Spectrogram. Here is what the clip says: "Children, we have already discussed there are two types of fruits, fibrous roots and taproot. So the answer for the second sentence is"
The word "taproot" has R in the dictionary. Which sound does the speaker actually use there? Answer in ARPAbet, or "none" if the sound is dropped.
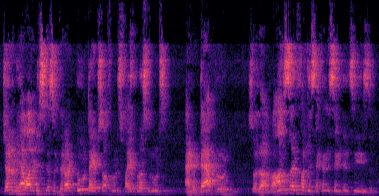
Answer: R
